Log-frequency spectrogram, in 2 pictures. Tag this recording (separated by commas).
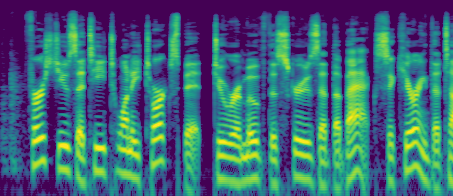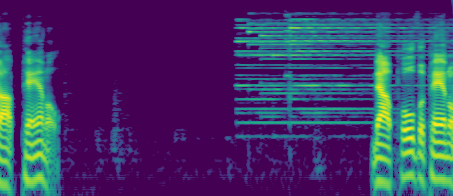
Music, Speech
